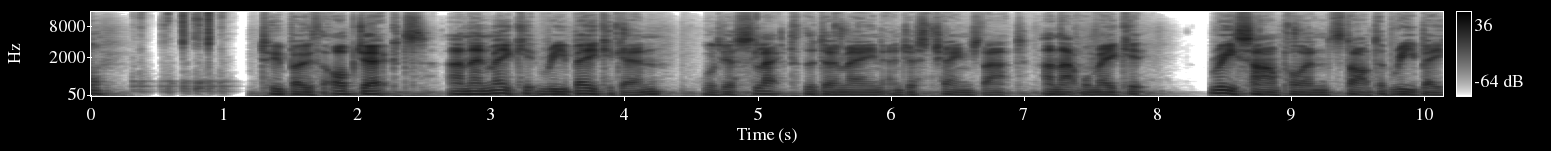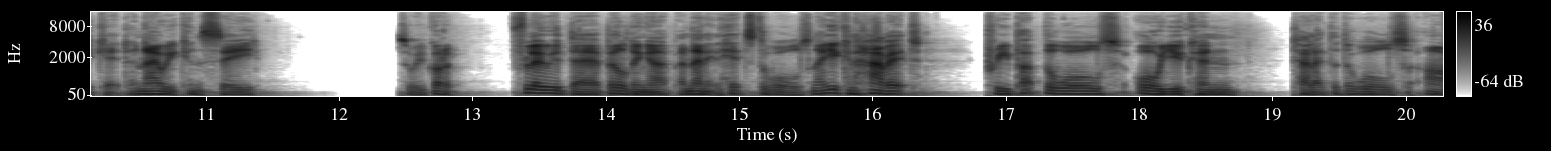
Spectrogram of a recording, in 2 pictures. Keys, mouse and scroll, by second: 0.8 ctrl+a, 0.9 click, 3.9 click, 9.0 click.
